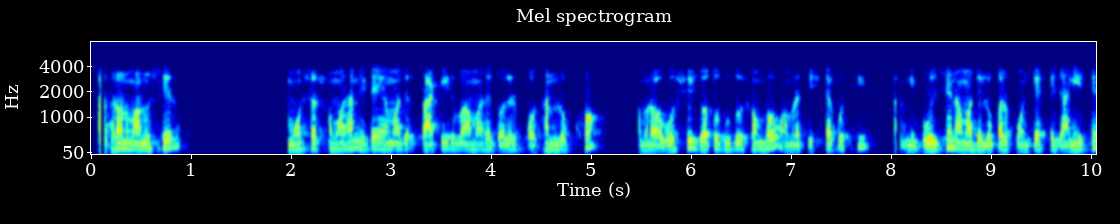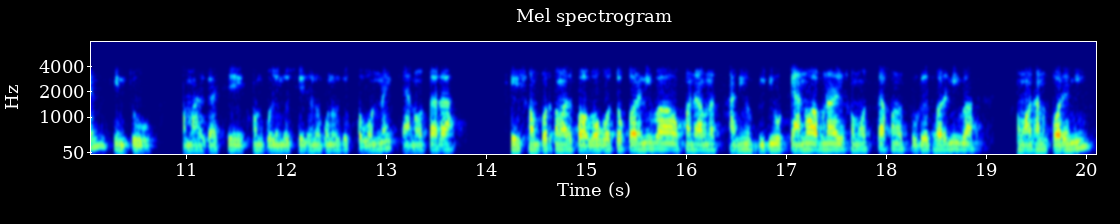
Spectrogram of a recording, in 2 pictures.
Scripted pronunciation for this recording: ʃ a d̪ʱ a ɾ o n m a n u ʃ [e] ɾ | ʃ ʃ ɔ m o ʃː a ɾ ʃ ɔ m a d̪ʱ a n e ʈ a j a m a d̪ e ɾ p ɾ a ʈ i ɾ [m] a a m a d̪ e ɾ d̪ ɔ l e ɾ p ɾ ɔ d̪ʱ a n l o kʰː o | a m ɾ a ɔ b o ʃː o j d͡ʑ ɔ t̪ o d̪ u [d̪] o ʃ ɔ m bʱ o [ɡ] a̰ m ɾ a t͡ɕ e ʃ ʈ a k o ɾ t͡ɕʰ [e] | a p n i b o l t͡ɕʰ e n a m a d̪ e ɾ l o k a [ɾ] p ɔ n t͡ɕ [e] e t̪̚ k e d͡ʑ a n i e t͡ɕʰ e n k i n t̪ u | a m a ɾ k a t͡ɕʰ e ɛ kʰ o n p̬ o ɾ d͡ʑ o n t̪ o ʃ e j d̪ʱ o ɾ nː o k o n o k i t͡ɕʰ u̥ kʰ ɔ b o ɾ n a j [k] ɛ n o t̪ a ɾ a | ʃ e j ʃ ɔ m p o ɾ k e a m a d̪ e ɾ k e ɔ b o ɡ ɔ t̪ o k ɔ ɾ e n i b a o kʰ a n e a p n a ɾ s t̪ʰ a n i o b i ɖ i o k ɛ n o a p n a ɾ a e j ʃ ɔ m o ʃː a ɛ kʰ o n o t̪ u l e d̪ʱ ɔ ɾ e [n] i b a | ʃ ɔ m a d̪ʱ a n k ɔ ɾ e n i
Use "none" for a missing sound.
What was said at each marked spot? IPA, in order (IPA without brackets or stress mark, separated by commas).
e, b, t̪, b, i, l, a, k, n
